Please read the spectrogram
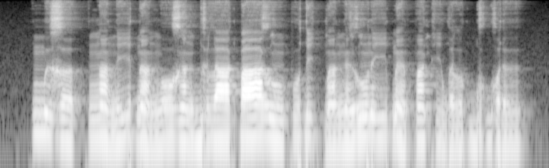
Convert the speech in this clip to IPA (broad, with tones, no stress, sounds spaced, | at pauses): m ɨ˦˨ ɣ ə˦˨ | ŋ ã˦˨ n iː˦ ɗ ã˨ ŋ oː˧ ɣ ã˧ ɡ͡b ɨ˧ l aː˧ k͡p aː˦ ɣ ũ˧ p u˦ ɗ i˦˨ ɡ͡b ã˨ ŋ ɛ̃˧ ɣ ũ˦ ɾ iː˨˦ ɓ ɛ̃˨ p ã˦ k i˨ w ə˧ l u˦ ɡ͡b u˨˦ ɡʷ ɛ˨ ɾ ɨ˧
